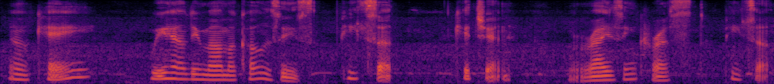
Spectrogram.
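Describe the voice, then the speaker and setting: Slow, mellow-voiced woman with creaky tone. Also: fairly low pitch, a little hiss or hum. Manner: unhurried, item-by-item, pausing between phrases. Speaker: vlogger reading a grocery sales flyer. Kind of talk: casual product read-through.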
